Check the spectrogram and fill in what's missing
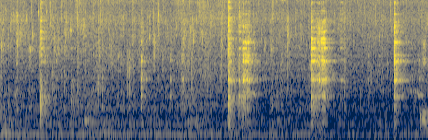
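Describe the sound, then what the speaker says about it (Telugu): Onions frying in a pan for an onion roti pachadi chutney, a low continuous sizzle broken by scraping stirs and a few sharper clinks of the spatula. "కొంచెం ఫ్రై అయిన తర్వాత మనం ఉల్లిపాయలు వేసేసుకుంటాం."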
